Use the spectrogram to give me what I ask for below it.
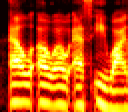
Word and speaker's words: Loosey: And it's spelled L-O-O-S-E-Y, like loose. Loose-y.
